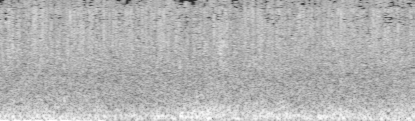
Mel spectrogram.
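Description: Steady rain pours down, a dense, even hiss of countless drops with a soft low rumble underneath, constant throughout with no voices.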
